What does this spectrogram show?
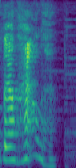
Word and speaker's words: Valhalla: The name sounds silly and a bit hard to pronounce. Good thing it's actually called Valhalla. The funny numbers and letters are just a code.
